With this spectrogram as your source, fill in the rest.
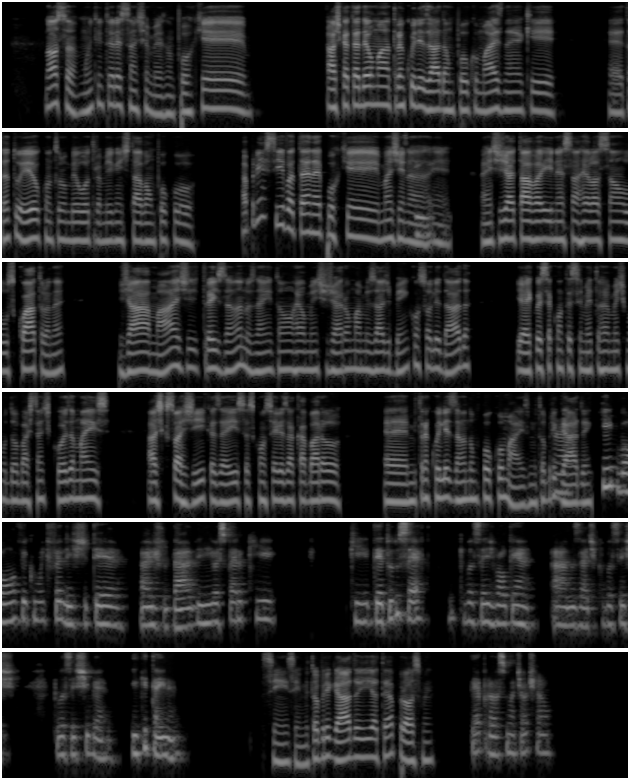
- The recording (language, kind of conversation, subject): Portuguese, advice, Como resolver desentendimentos com um amigo próximo sem perder a amizade?
- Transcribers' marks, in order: tapping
